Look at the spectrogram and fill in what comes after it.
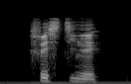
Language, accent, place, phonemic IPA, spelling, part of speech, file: French, France, Lyon, /fɛs.ti.ne/, festiner, verb, LL-Q150 (fra)-festiner.wav
- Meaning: to feast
